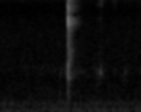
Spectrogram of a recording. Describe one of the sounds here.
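A plastic bottle cap snaps open with a sharp click.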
